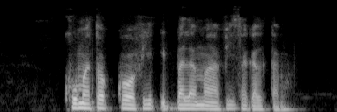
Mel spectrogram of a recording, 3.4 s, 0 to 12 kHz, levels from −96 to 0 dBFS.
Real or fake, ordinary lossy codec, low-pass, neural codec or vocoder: real; Opus, 16 kbps; 7.2 kHz; none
